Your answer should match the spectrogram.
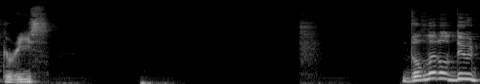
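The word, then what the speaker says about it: Gris: yeah it's pronounced greece it's pronounced greece i'm pretty sure i know better than you guys who is the streamer here it's pronounced grease the little dude 2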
